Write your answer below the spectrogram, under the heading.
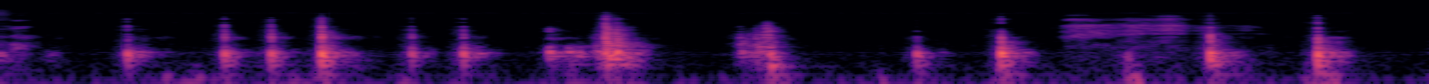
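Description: Faint, irregular taps of a stylus pen on a tablet screen during handwriting, about fifteen light knocks at two or three a second, with a short scratchy stroke a little after five seconds in.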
